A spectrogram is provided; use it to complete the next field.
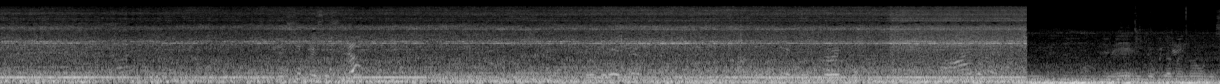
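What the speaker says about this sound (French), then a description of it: "on est sur le point de décoller, on est sur la piste" A passenger airplane sits on the runway before takeoff, its engines droning steadily with a constant high whine over a low rumble, heard from inside the cabin; the hum cuts off sharply near the end.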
